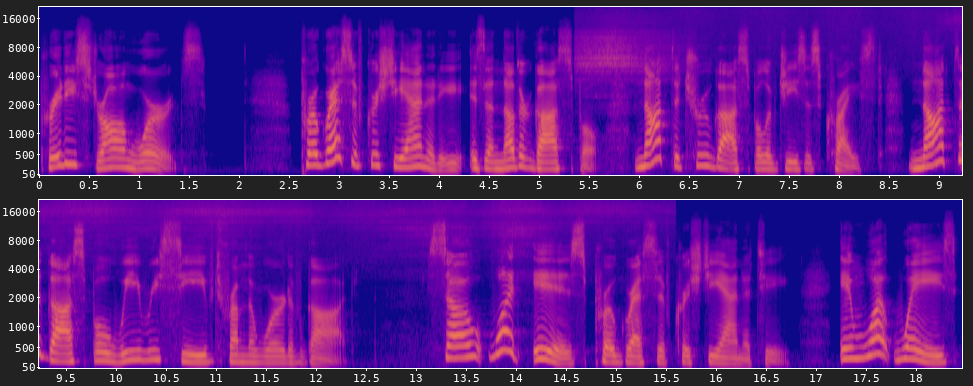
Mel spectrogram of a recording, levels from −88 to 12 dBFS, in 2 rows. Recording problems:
hiss; noticeable; from 5.5 to 16 s; 15 dB below the speech

